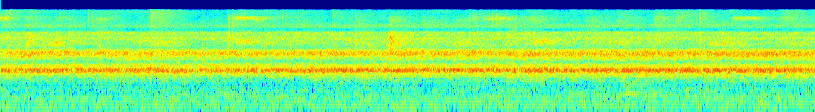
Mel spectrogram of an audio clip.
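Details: Crickets at night make a dense, constant trilling drone that keeps an even level. Faint high ticks are scattered above it, and no other animals or voices stand out.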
